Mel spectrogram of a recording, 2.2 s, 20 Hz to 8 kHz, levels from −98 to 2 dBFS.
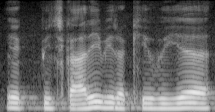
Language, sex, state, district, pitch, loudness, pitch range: Hindi, male, Jharkhand, Deoghar, 135 Hz, -15 LUFS, 130-140 Hz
